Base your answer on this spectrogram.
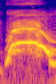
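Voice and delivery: very high, loud "woo" mimicking a whistle; sudden high-pitched whistle squeal by voice; imitated whistle. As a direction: shriek like a piercing whistle. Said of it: "with the whistle".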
